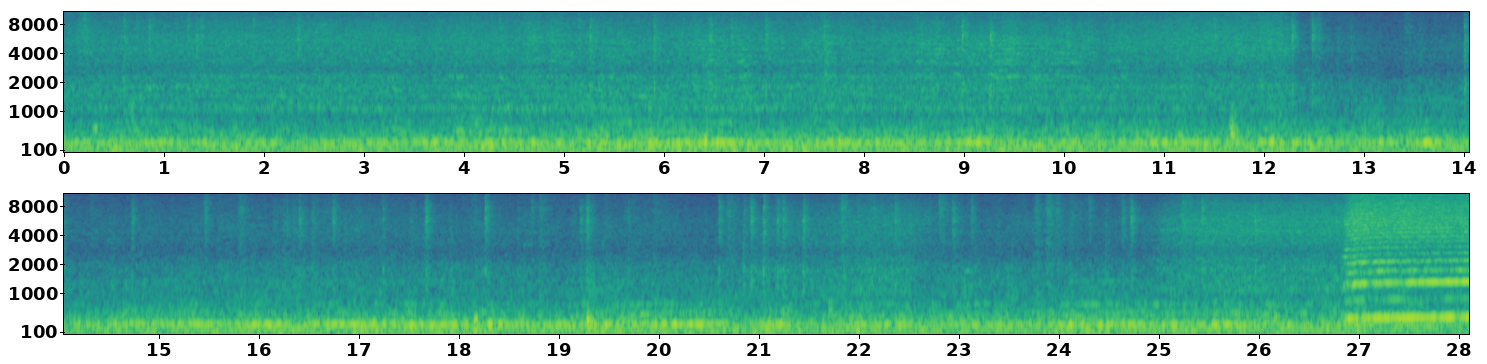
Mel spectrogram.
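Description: Heritage train running, heard from inside a passenger carriage: a steady rumble of wheels on the track with a constant hum. About a second before the end, the train sounds a long warning call on one steady note that rises slightly at the start.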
